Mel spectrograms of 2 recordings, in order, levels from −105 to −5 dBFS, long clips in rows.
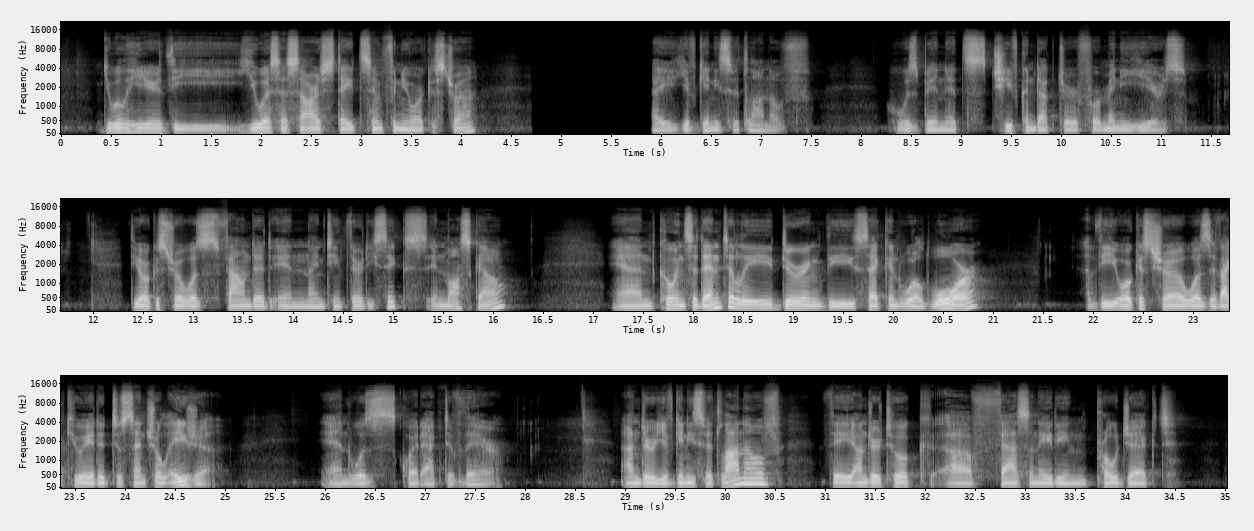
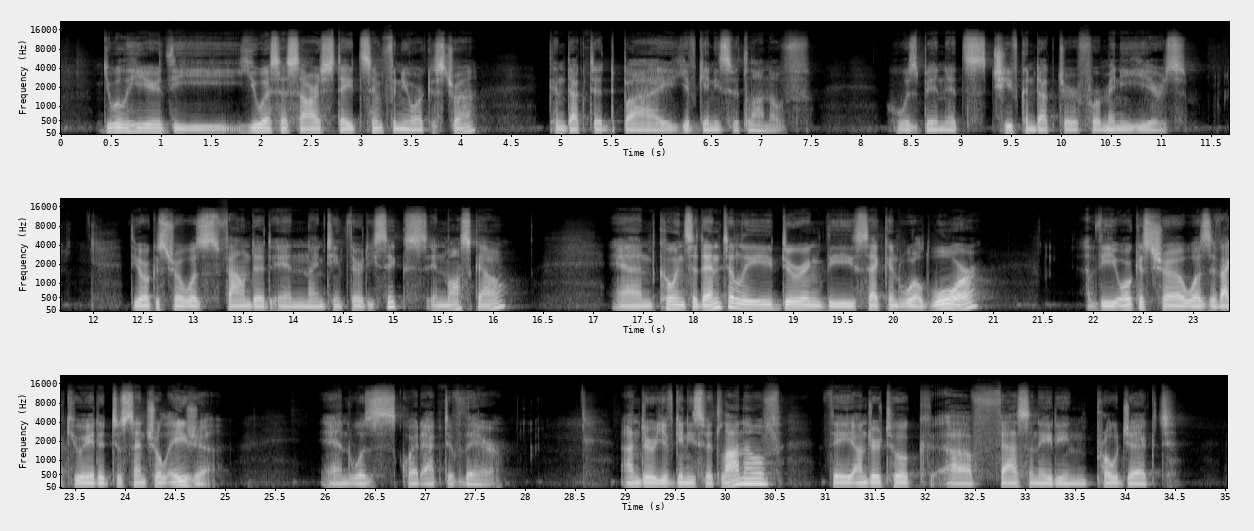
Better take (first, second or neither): second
